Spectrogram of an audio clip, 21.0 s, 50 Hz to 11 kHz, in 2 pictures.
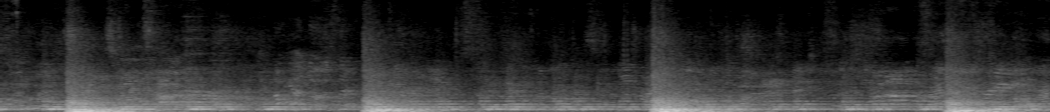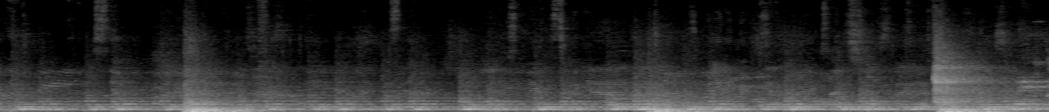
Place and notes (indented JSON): {
  "title": "Falmouth University, Penryn Campus, Treliever Road, Penryn, Cornwall, UK - Taiko Demonstration",
  "date": "2014-02-06 11:00:00",
  "description": "There was a man demonstrating Taiko drumming in the Performance Centre (Falmouth University). Recorded from 2 floors down through the building.",
  "latitude": "50.17",
  "longitude": "-5.12",
  "timezone": "Europe/London"
}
